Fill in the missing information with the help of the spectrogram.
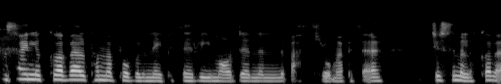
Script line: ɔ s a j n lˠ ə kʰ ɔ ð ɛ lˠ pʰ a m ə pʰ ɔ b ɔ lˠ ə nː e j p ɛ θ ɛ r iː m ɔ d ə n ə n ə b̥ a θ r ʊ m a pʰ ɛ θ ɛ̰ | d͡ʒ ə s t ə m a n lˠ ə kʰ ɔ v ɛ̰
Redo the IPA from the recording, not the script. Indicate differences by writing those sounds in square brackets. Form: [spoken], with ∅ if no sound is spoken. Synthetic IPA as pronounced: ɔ s a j n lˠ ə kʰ ɔ [v] ɛ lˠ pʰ a m [a] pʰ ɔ b ɔ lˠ ə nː e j p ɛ θ ɛ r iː m ɔ d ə n ə n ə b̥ a θ r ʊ m a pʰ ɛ θ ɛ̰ | d͡ʒ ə s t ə m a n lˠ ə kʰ ɔ v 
